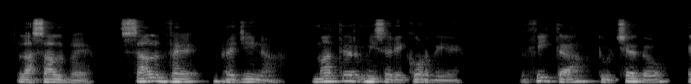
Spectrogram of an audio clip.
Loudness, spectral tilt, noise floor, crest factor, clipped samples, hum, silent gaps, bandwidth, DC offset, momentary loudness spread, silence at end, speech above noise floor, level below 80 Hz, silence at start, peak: -29 LUFS; -4.5 dB/octave; under -90 dBFS; 18 dB; under 0.1%; none; 0.96-1.20 s, 2.09-2.13 s, 2.89-3.10 s, 4.65-5.19 s, 6.75-6.79 s; 9.2 kHz; under 0.1%; 13 LU; 0 s; over 61 dB; -62 dBFS; 0.15 s; -12 dBFS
